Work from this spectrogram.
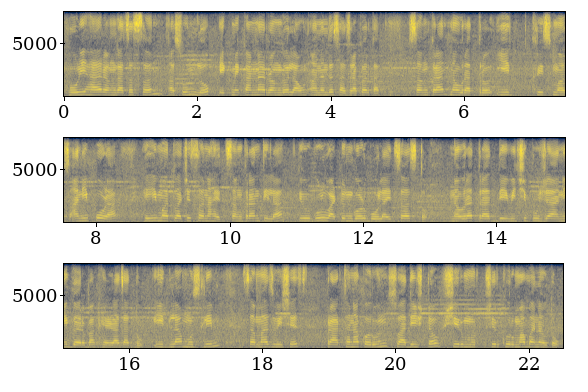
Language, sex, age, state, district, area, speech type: Marathi, female, 18-30, Maharashtra, Jalna, urban, spontaneous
